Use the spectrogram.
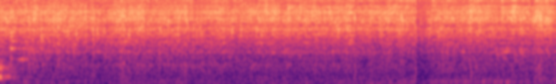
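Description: Fish frying in a pan as the pieces are turned over, a steady loud sizzle throughout with faint scraping, close up.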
